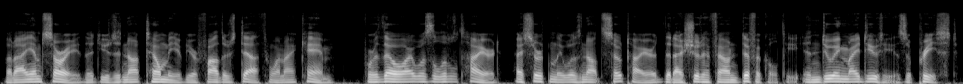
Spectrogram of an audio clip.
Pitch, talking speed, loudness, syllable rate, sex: 110 Hz, 260 wpm, -17 LUFS, 6.0 syllables/s, male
